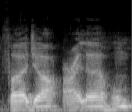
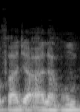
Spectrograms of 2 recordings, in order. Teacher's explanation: عین کی آواز کو واضح پڑھنا ہے، اس میں حمزہ نہ پڑھیں. فجعلهم پڑھا جائے گا.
